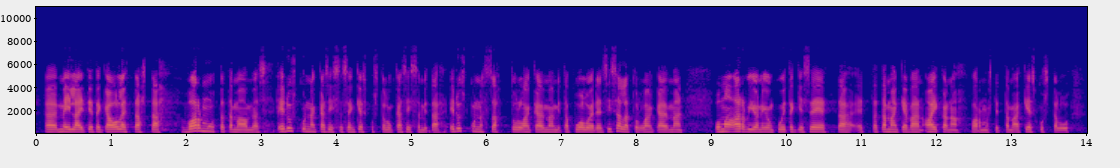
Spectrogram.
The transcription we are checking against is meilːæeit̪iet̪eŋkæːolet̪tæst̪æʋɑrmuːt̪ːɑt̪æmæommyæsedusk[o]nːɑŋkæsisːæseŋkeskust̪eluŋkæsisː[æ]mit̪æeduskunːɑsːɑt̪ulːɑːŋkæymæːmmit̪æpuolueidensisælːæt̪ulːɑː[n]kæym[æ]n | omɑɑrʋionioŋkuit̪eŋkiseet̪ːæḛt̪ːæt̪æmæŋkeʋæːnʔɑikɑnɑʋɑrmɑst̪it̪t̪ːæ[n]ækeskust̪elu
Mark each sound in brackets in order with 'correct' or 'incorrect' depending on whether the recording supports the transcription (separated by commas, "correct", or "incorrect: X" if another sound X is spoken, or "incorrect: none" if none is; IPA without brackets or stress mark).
incorrect: u, correct, incorrect: ŋ, incorrect: æː, incorrect: m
